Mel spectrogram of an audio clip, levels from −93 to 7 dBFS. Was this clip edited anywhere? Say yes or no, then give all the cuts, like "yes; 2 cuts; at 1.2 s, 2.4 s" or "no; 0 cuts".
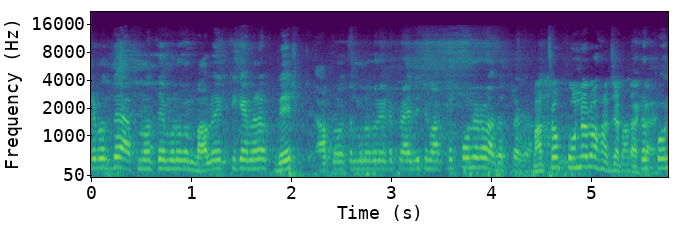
no; 0 cuts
